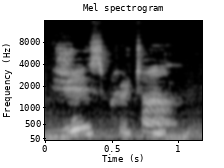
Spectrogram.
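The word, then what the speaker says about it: Gilles Gratton: Gilles Grafton.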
